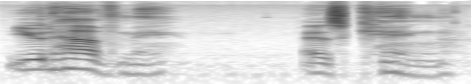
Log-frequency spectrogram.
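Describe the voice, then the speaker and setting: An actor playing a middle-aged, ambitious royal brother and devoted lover in an audio drama, husky and formal, with measured, pompous phrasing. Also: male voice, medium pitch, expressive. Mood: feigned reluctance.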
